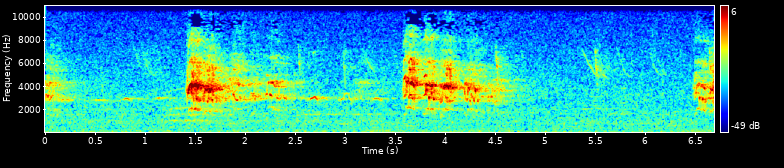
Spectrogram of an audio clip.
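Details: Green parakeets at their newly found nest give gritty, grating squawks. Three bursts are heard, the last cut short at the end, set against a continuous low roar of ambient noise.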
